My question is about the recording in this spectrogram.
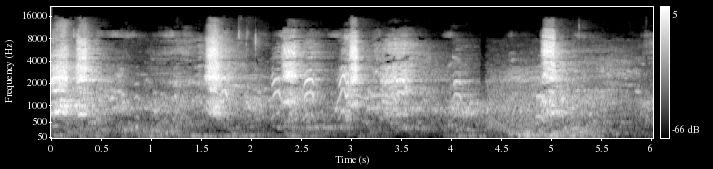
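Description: Little corellas giving harsh screeching squawks while fighting, about seven loud calls in irregular bursts, a couple of them with a short wavering note.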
